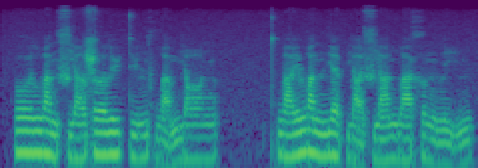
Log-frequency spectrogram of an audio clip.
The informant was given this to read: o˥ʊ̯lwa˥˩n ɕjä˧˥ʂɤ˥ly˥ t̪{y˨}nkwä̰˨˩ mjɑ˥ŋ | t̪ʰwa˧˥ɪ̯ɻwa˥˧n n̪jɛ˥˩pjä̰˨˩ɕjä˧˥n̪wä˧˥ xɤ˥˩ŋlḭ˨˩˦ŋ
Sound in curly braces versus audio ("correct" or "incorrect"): incorrect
